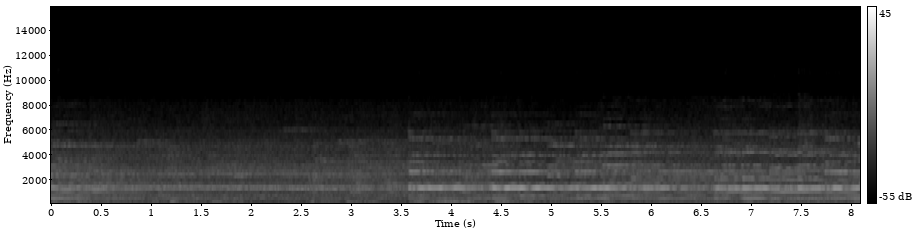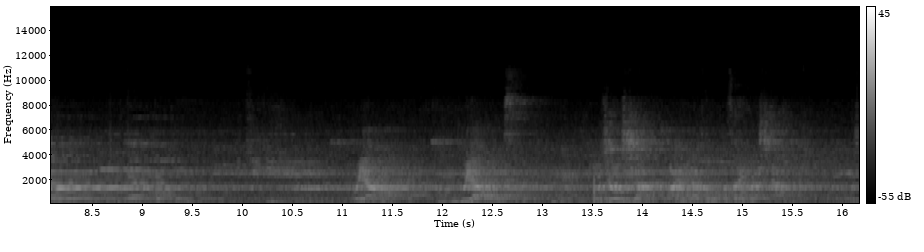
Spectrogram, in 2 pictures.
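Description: Station platform PA playing a melody of held chime-like tones, followed from about eleven seconds in by a spoken announcement over the loudspeakers.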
